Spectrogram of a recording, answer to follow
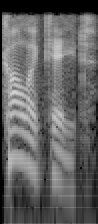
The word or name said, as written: collocate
